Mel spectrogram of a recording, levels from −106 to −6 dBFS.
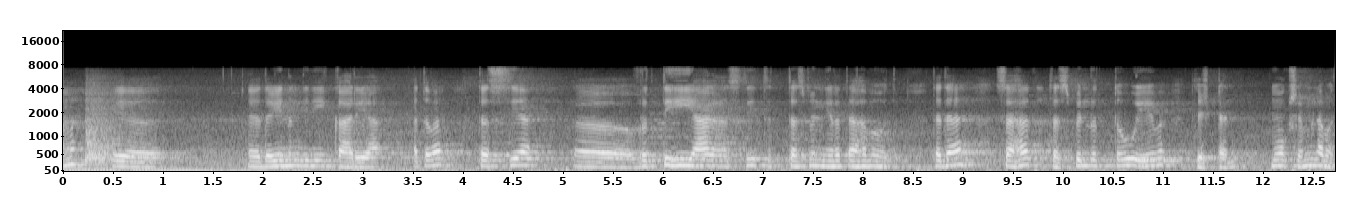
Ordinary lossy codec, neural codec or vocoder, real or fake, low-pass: none; none; real; 7.2 kHz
